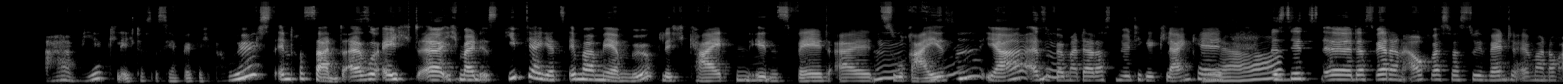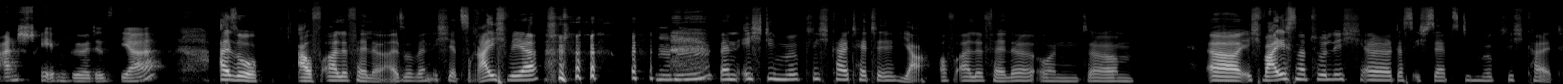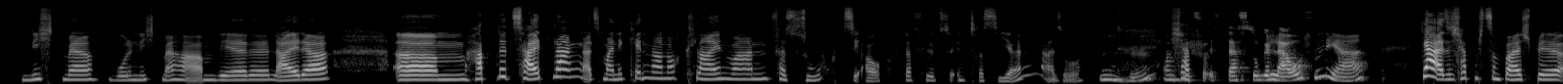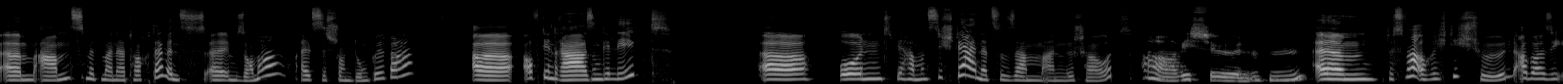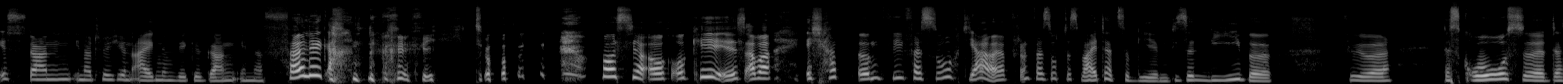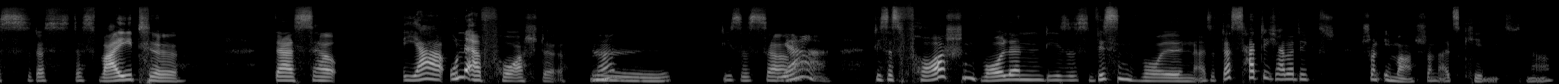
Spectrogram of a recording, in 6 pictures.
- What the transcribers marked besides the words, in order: stressed: "höchst"; other background noise; put-on voice: "Mhm"; drawn out: "Ja"; laugh; stressed: "völlig"; laughing while speaking: "andere Richtung"; stressed: "Große"; stressed: "Weite"
- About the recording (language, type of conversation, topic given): German, podcast, Was fasziniert dich am Sternenhimmel, wenn du nachts rausgehst?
